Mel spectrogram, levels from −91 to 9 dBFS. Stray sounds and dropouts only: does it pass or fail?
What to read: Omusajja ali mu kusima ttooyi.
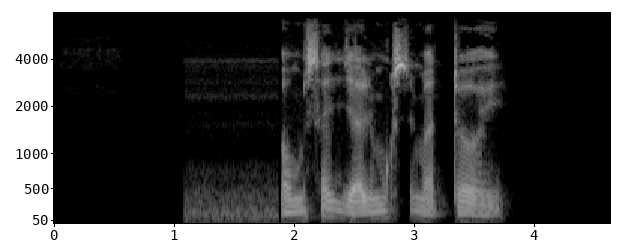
pass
